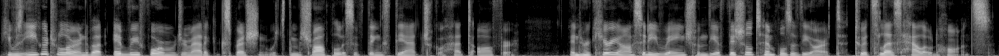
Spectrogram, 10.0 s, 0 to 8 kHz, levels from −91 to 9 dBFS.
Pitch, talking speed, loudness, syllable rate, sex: 190 Hz, 215 wpm, -22 LUFS, 6.6 syllables/s, female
